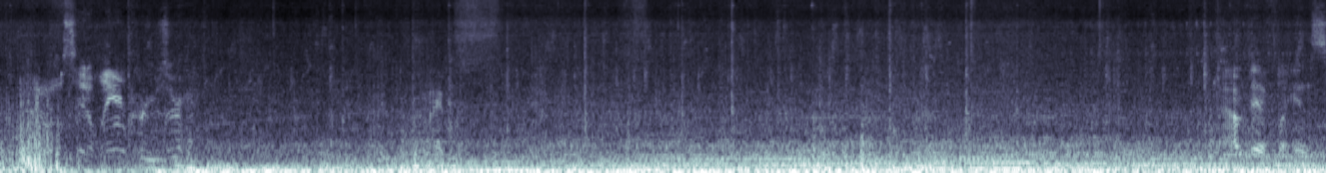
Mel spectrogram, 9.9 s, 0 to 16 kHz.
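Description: Engine of a 1991 VW Doka Syncro 4x4 three-door truck pulling in second gear, a steady loud rumble with wind buffeting throughout, a voice briefly speaking near the start.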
